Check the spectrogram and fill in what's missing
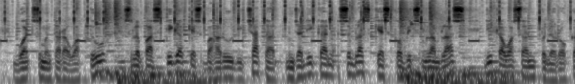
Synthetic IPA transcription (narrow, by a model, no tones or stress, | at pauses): buat̪̚səmə̃nt̪aɾawak̚t̪usələpast̪iɡakɛsbaɦaɾudit͡ʃat̪at̪̚mə̃ɲd͡ʒadikansəbəlaskɛskovit̪̚səmbilanbəlasdikawasanpənəɾoka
